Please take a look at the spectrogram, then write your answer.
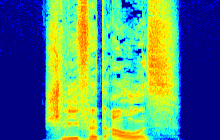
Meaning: second-person plural subjunctive II of ausschlafen
- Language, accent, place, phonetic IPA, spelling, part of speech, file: German, Germany, Berlin, [ˌʃliːfət ˈaʊ̯s], schliefet aus, verb, De-schliefet aus.ogg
